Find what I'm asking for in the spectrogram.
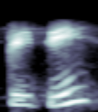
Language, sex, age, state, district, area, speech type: Tamil, female, 45-60, Tamil Nadu, Tiruchirappalli, rural, conversation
